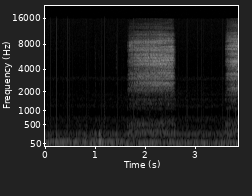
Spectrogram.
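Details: A wild barn owl chick in a monitored nest box devours a mouse whole, giving one long rasping hiss of about a second, with the next hiss starting near the end; faint low hum and a soft tap before it.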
